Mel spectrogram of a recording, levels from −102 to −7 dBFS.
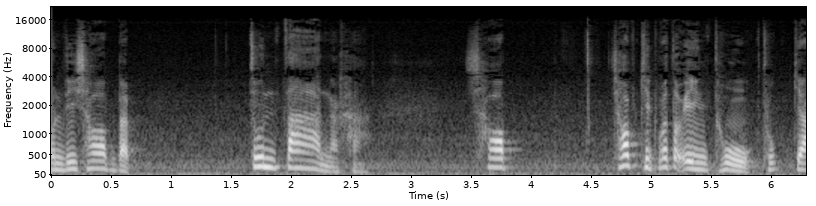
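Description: No technical faults are audible.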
